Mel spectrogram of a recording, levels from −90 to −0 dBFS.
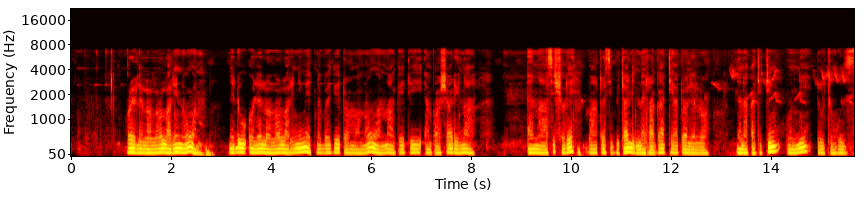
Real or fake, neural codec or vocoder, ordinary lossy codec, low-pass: real; none; none; 7.2 kHz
